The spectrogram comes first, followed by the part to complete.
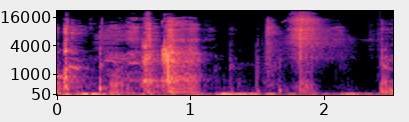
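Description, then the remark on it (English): A series of harsh coughs in irregular bursts, with brief throat-clearing sounds between them and no talking. “Sorry, I was waiting until you were finished. It's one thing I don't have is the cough buttons.”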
